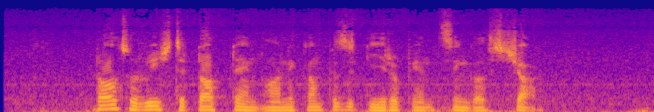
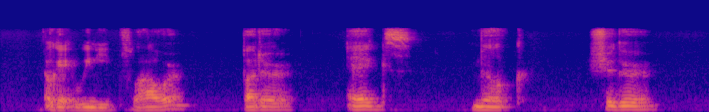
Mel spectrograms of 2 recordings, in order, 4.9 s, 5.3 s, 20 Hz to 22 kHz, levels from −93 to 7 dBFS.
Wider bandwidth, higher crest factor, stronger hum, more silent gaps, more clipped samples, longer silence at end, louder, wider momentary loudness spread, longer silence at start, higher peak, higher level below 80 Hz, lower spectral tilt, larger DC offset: first, 14.5 kHz vs 8 kHz; second, 14 dB vs 20 dB; neither; neither; neither; second, 0 s vs 0.4 s; first, -14 LUFS vs -31 LUFS; about the same, 7 LU vs 9 LU; about the same, 0.25 s vs 0.3 s; first, -2 dBFS vs -14 dBFS; first, -34 dBFS vs -70 dBFS; first, -6 dB/octave vs -4 dB/octave; neither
